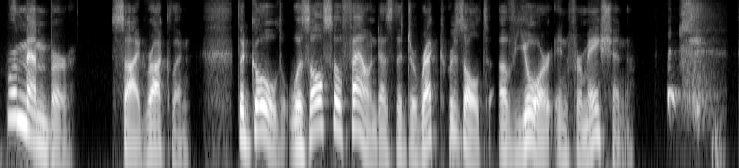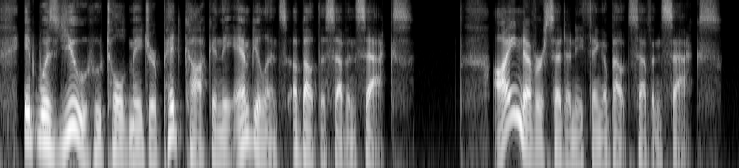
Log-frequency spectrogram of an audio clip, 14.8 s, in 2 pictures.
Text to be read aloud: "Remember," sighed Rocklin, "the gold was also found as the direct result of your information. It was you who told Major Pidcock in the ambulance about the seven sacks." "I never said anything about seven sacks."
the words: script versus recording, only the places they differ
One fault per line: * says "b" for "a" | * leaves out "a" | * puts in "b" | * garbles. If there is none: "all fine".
all fine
